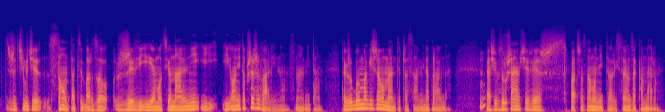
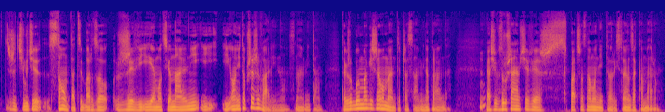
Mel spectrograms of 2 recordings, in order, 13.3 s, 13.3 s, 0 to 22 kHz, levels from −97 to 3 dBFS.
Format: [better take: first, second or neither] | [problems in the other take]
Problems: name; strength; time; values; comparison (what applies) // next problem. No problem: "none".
second | muffled; very; fading above 2.5 kHz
